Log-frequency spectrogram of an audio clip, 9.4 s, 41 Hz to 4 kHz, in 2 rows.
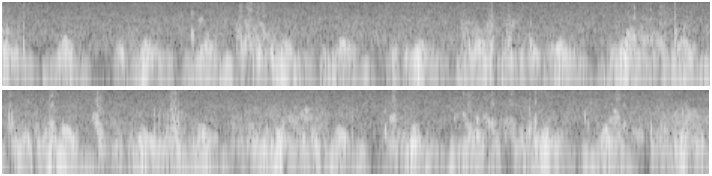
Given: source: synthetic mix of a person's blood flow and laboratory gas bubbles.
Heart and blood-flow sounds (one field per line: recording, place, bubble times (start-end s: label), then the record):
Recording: Doppler ultrasound of blood flow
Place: precordium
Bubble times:
0.00-0.19 s: bubbles
1.22-1.46 s: bubbles
1.54-1.86 s: bubbles
3.04-3.56 s: bubbles
3.64-3.70 s: bubbles
4.13-4.58 s: bubbles
4.72-5.15 s: bubbles
5.29-5.44 s: bubbles
5.71-6.04 s: bubbles
6.12-6.17 s: bubbles
6.22-6.91 s: bubbles
7.04-7.08 s: bubbles
7.23-7.38 s: bubbles
7.42-7.50 s: bubbles
7.71-8.47 s: bubbles
8.55-9.44 s: bubbles
From the record:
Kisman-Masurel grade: 332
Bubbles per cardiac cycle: rolling drumbeat, 9 or more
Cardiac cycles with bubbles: 50 to 99%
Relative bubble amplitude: moderate (0.250 to 0.450)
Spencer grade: 3 (all of the cardiac periods contain showers or single bubble signals, but not dominating or overriding the cardiac motion signals)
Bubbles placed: anywhere in the cardiac cycle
